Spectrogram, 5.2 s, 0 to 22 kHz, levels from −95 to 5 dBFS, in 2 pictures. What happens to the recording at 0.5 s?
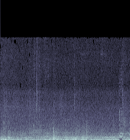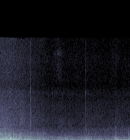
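Nothing goes wrong at 0.5 s; the sound passes through intact there.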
